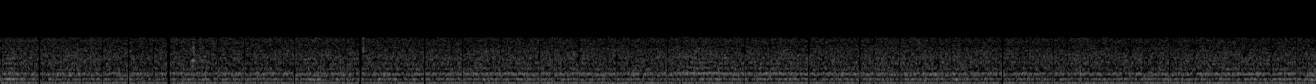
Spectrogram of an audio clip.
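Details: Reproductive swarm of honey bees entering a swarm trap at Painted Peacock Manor, 04/07/21. Many bees make a continuous, even drone with a deep hum underneath that holds without pause throughout.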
